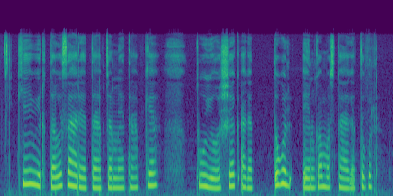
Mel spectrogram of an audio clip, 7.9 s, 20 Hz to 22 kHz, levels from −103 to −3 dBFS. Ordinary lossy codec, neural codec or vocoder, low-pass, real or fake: Opus, 64 kbps; none; 10.8 kHz; real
